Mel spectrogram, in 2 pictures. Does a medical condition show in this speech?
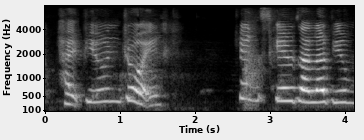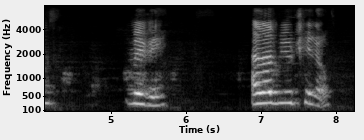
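Yes: cerebral palsy.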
